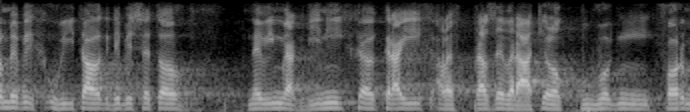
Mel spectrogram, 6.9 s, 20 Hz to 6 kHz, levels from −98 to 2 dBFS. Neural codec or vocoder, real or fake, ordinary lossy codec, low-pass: none; real; Opus, 24 kbps; 5.4 kHz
